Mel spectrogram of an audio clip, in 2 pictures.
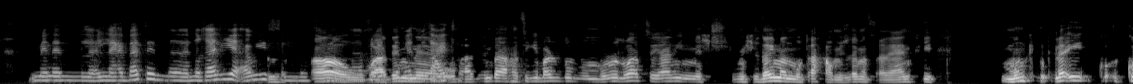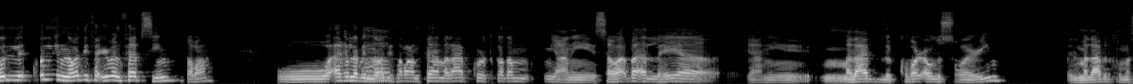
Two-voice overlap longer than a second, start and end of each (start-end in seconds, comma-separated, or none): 3.1-4.7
